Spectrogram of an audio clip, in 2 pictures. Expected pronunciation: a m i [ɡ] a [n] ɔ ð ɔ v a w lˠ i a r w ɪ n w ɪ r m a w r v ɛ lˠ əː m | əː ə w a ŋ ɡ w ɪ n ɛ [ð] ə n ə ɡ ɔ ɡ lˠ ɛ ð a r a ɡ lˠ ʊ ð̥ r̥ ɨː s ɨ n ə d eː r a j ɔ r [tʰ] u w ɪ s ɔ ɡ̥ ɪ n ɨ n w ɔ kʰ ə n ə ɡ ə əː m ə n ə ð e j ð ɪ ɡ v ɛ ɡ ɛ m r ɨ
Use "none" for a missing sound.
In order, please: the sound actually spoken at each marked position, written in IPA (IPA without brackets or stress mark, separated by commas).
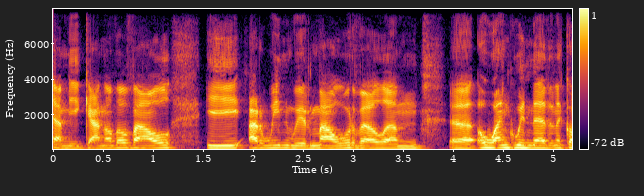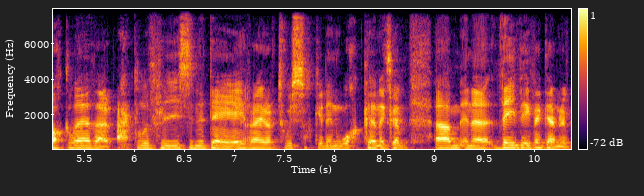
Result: ɡ, n, ð, tʰ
